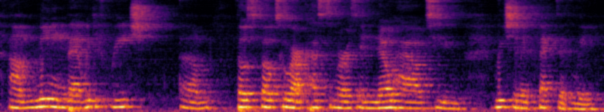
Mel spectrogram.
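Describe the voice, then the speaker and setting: The speaker talks at a moderate pace against noticeable background noise. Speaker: leadership program participant presenting. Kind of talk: group presentation. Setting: stage with microphone before audience. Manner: loud.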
